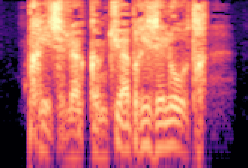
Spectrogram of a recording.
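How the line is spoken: Angry murmur. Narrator (French): murmurait-il d'un ton coléreux

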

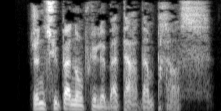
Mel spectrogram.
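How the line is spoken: Answered curtly. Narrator (French): répondit-il sèchement

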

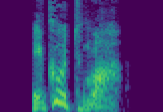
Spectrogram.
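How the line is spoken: Sudden violent exclamation. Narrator (French): s'exclama-t-il, avec une violence inattendue

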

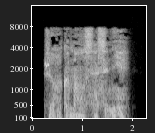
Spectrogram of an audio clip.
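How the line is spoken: Murmured to oneself. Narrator (French): murmurai-je pour moi

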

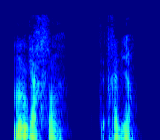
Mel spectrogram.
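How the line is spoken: Mumbling. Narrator (French): marmonnai-je

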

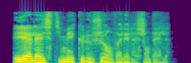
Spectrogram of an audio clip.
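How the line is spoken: Serene reply. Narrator (French): répondit-il d'un ton serein

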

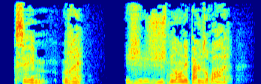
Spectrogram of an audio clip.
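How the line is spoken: Stammering. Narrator (French): dis-je en bégayant

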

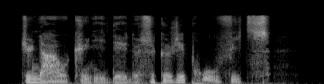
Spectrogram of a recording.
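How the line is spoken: Half-voiced reply. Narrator (French): répondit-il à mi-voix

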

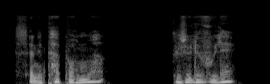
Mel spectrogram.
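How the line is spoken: Murmured. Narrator (French): murmura-t-il

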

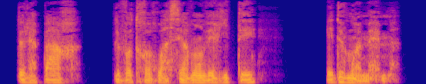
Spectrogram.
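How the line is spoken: Low voice. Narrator (French): dit-elle à mi-voix

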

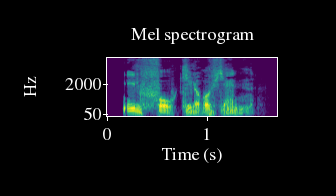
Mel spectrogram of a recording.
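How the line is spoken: Murmuring. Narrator (French): murmura Imbre

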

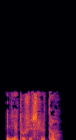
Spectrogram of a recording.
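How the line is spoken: Murmured. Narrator (French): murmura

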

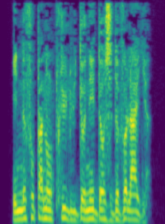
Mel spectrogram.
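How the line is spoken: Stern tone. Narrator (French): dis-je d'un ton sévère

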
